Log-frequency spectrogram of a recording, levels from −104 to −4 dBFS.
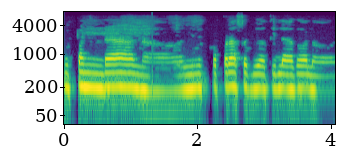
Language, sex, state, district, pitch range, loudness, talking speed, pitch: Hindi, female, Bihar, Sitamarhi, 180-200 Hz, -13 LUFS, 120 wpm, 190 Hz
